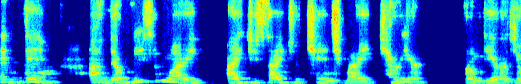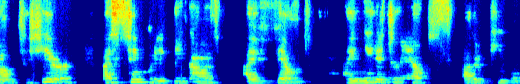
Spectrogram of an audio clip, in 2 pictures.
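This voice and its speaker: Speaking at a very slow pace, a woman with a Japanese accent uses a fairly low pitch, lively intonation and big swings in loudness. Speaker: author and healer. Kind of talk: interview. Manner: halting.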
